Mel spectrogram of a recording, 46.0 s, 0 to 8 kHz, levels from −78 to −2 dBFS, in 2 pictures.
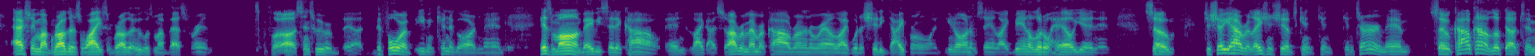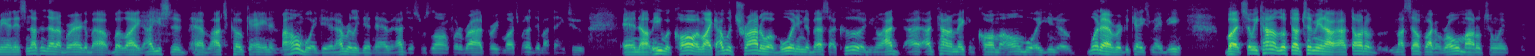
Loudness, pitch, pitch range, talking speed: -24 LUFS, 120 Hz, 105-130 Hz, 220 wpm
